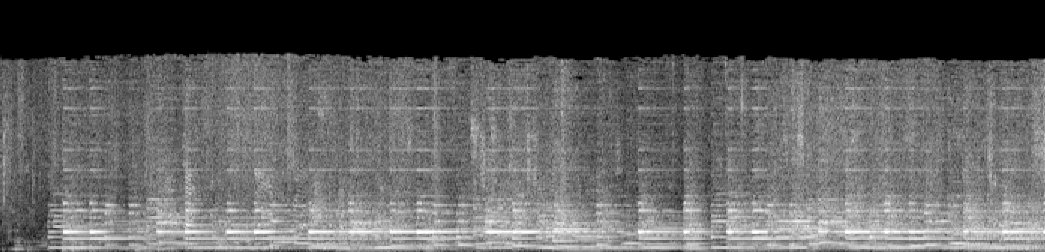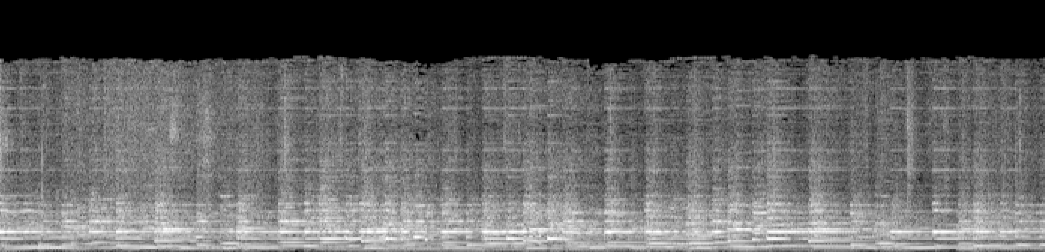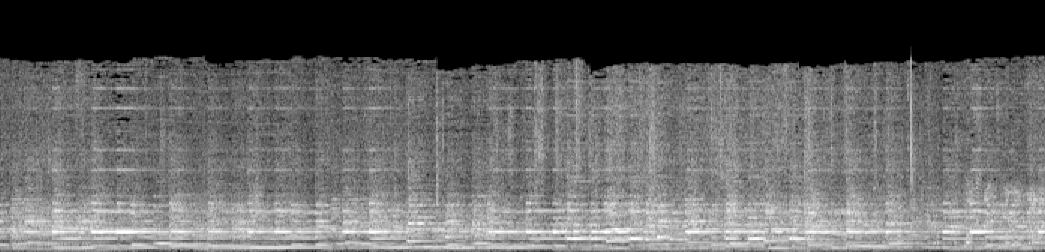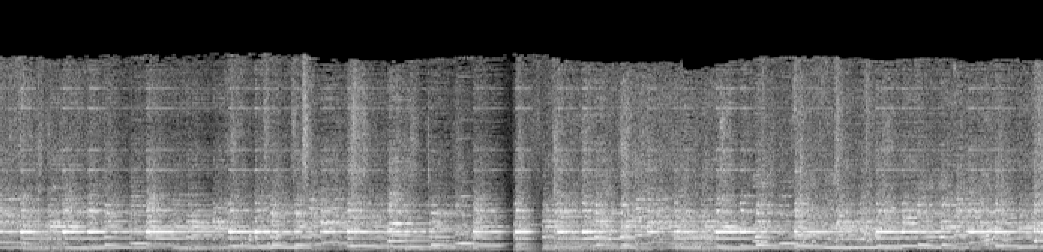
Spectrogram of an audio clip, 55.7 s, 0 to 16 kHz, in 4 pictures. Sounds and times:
Music: 0:00.0 - 0:55.7.

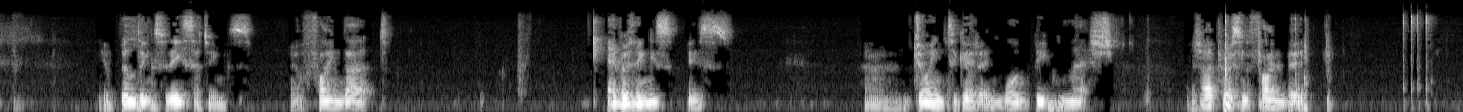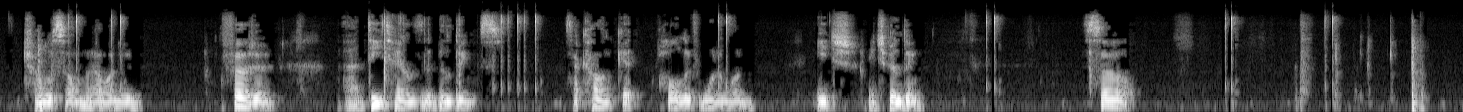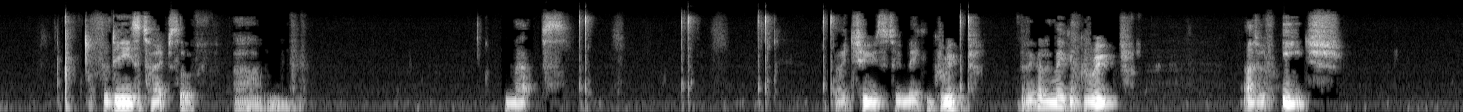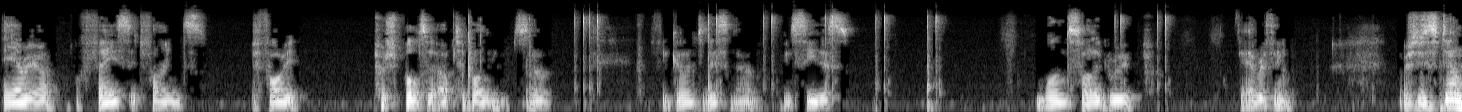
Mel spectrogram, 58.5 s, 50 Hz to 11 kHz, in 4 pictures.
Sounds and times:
Speech: 0:01.0 - 0:04.0, 0:06.0 - 0:07.4, 0:08.6 - 0:11.3, 0:11.9 - 0:13.4, 0:14.9 - 0:16.1, 0:16.9 - 0:17.5, 0:18.1 - 0:19.7, 0:20.3 - 0:22.2, 0:22.8 - 0:23.9, 0:25.5 - 0:26.0, 0:30.1 - 0:32.3, 0:34.3 - 0:35.0, 0:37.6 - 0:40.7, 0:41.7 - 0:42.8, 0:43.9 - 0:47.0, 0:47.6 - 0:49.4, 0:50.4 - 0:52.5, 0:54.3 - 0:55.4, 0:56.3 - 0:56.9, 0:57.9 - 0:58.5.

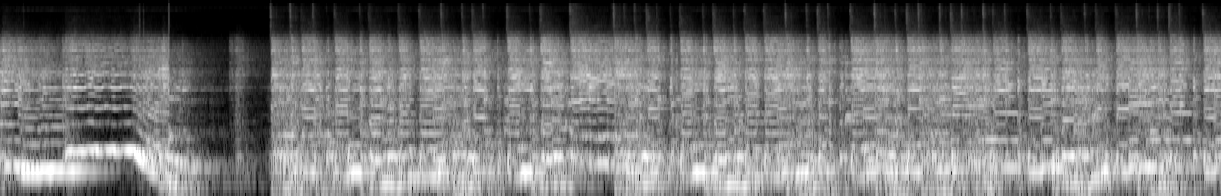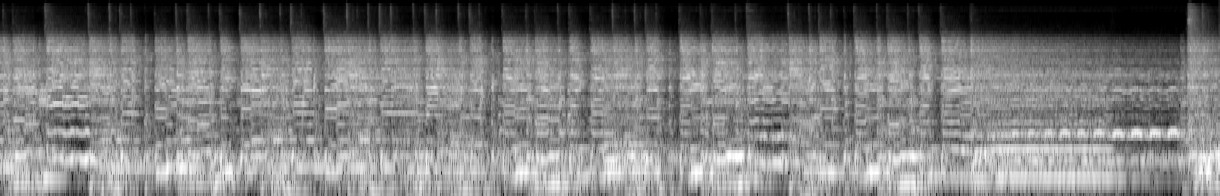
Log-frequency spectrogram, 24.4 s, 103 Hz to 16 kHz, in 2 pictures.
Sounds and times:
Bass guitar: 0:00.0 - 0:24.4
Electric guitar: 0:00.0 - 0:24.4
Strum: 0:24.0 - 0:24.4.

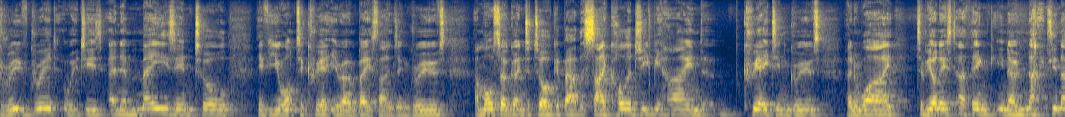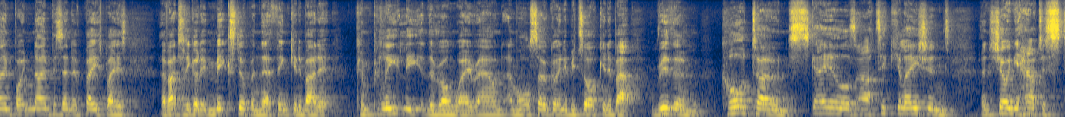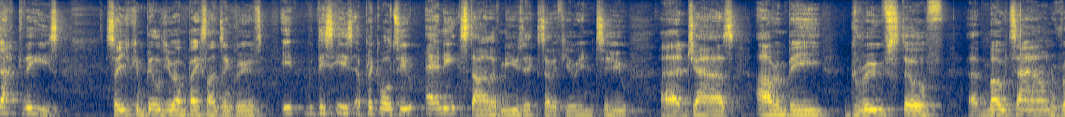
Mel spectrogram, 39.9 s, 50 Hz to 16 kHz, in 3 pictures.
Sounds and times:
Speech: 0:00.0 - 0:27.4, 0:28.0 - 0:39.9.

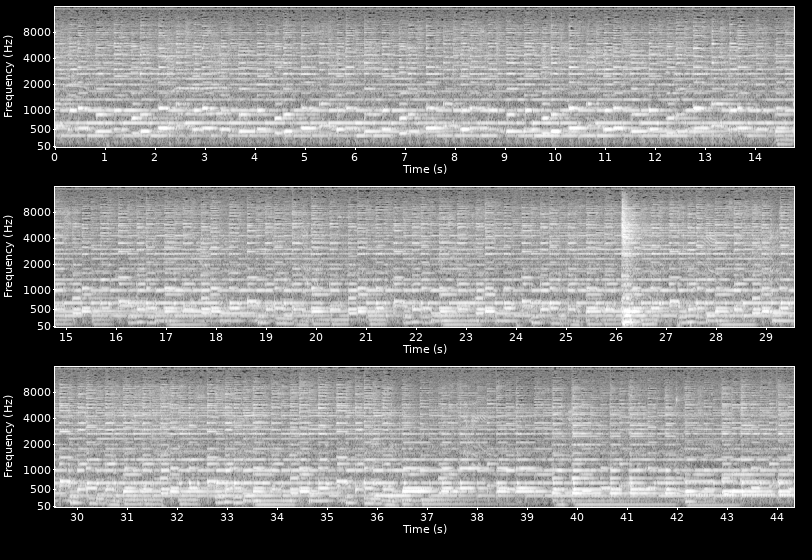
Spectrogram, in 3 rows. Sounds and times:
Classical music: 0:00.0 - 0:44.3.

